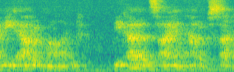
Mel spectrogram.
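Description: In a room with strong echo and light background noise, a woman speaks very slowly at a very deep, low pitch. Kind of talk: eulogy. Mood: gentle, solemn. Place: church. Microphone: camera far.

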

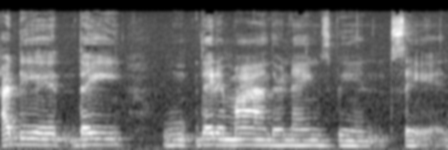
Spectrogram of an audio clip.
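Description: This woman's voice is very deep and low. She talks at a very slow pace. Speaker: mukbang vlogger. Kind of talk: casual vlog chat. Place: home room.

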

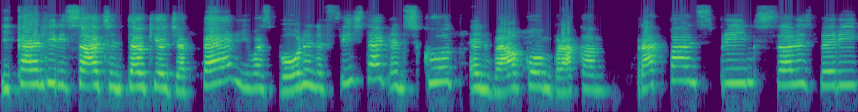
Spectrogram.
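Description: At a fairly slow pace, a woman projects a raised voice with a bright, sharp tone and a high pitch. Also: ordinary pitch variation, quiet background. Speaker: society event host. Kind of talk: speaker introduction. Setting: video call. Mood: light, informal. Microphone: video call.

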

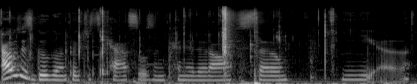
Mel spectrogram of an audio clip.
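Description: Over noticeable background noise, a woman talks at a fairly quick pace with lively intonation. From United States. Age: 20s. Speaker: YouTuber. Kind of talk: casual vlog talking to camera. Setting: at home with a microphone. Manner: rambling, chatty. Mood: relaxed, dreamy, enthusiastic. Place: home room.

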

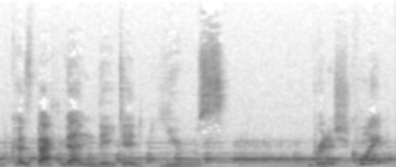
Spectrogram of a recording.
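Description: Clear music sounds in the background. A woman talks over it. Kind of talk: casual tutorial vlog. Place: home room. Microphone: camera far.

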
